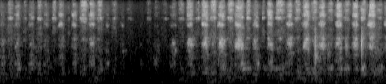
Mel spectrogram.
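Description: A board being erased, steady rapid scrubbing strokes that pause briefly then resume louder and denser, close and alone with no speech.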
